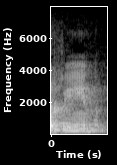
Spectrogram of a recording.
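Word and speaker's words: reign: रहा है तो जी कॉमन पढ़ना केवल पढ़ना रेन जी का उच्चारण मत करना एक और लिखा है क्या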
